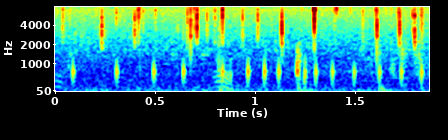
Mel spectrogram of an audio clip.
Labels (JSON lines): {"label": "biophony", "recorder": "SoundTrap 300"}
